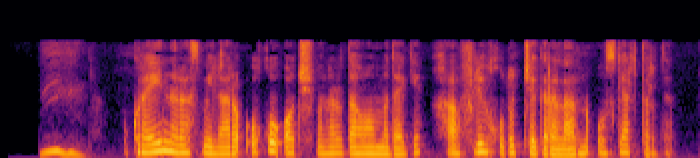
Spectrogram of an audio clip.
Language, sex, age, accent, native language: Uzbek, female, 30-39, Toshkent shahri, Uzbek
